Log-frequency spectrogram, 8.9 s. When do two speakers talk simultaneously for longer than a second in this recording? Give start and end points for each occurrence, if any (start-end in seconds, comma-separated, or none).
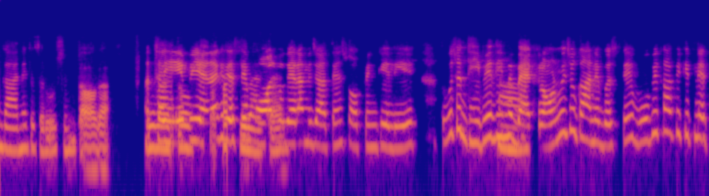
1.8-3.5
